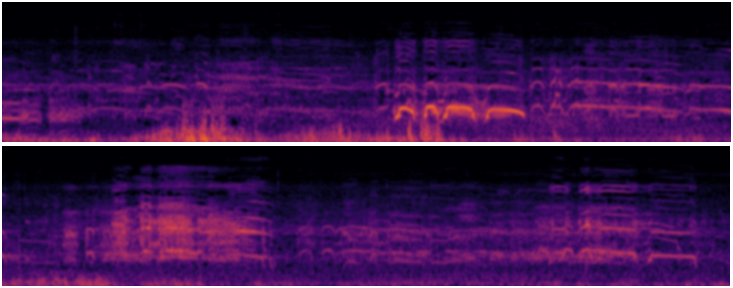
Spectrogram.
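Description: Gamefowl chickens and roosters on a game farm crow and cluck over one another in a noisy, busy flock, with repeated calls layered throughout and no talking.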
